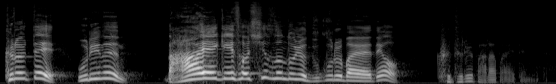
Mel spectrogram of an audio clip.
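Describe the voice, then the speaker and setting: Lively high-voiced preaching man. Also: moderate pace. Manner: asks the congregation questions and answers them himself; acts out remarks of church members and strangers in little sketches. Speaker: pastor. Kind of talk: sermon.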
